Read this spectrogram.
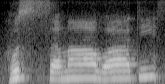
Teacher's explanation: سین پر تشدید ادا کیجیے، سختی کر کے پڑھنا ہے، تھوڑا سا سیٹی کی آواز بھی آنی چاہیے، اور ما وا دونوں فتحہ قائمہ ہے، 2 کاؤنٹ کرنے ہیں۔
